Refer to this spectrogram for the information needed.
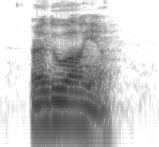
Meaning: Indo-Aryan
- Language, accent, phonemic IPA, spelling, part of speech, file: French, France, /ɛ̃.do.a.ʁjɛ̃/, indo-aryen, adjective, LL-Q150 (fra)-indo-aryen.wav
